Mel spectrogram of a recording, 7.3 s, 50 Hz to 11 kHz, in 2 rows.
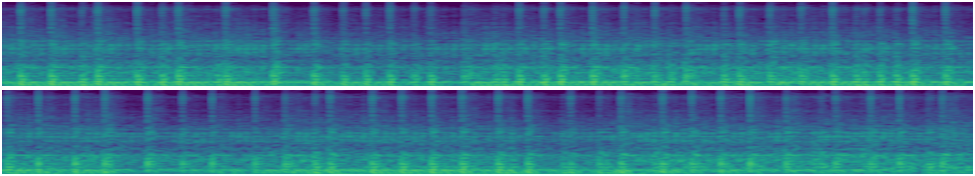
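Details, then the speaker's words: Cold-started 1989 Blaster two-stroke quad, first kick, no choke, 25°F outside, idling low and ragged with uneven firing and dips, close to stalling; not jetted correctly, owner suspects TORS acting up, idle probably needs turning up, possibly low on gas. "Started up, first kick, no choke, 25 degrees outside, sounds like it's about to die. Idle probably needs to be turned up a little bit now that it's warming up."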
